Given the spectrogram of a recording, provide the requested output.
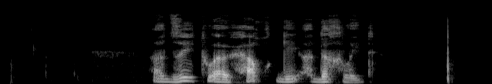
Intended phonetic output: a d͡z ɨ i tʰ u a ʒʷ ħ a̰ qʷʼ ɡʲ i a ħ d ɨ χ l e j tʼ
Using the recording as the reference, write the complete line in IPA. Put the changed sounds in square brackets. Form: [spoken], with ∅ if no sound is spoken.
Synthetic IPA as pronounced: a d͡z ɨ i tʰ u a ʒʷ ħ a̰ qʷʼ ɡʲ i a [∅] d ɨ χ l e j tʼ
